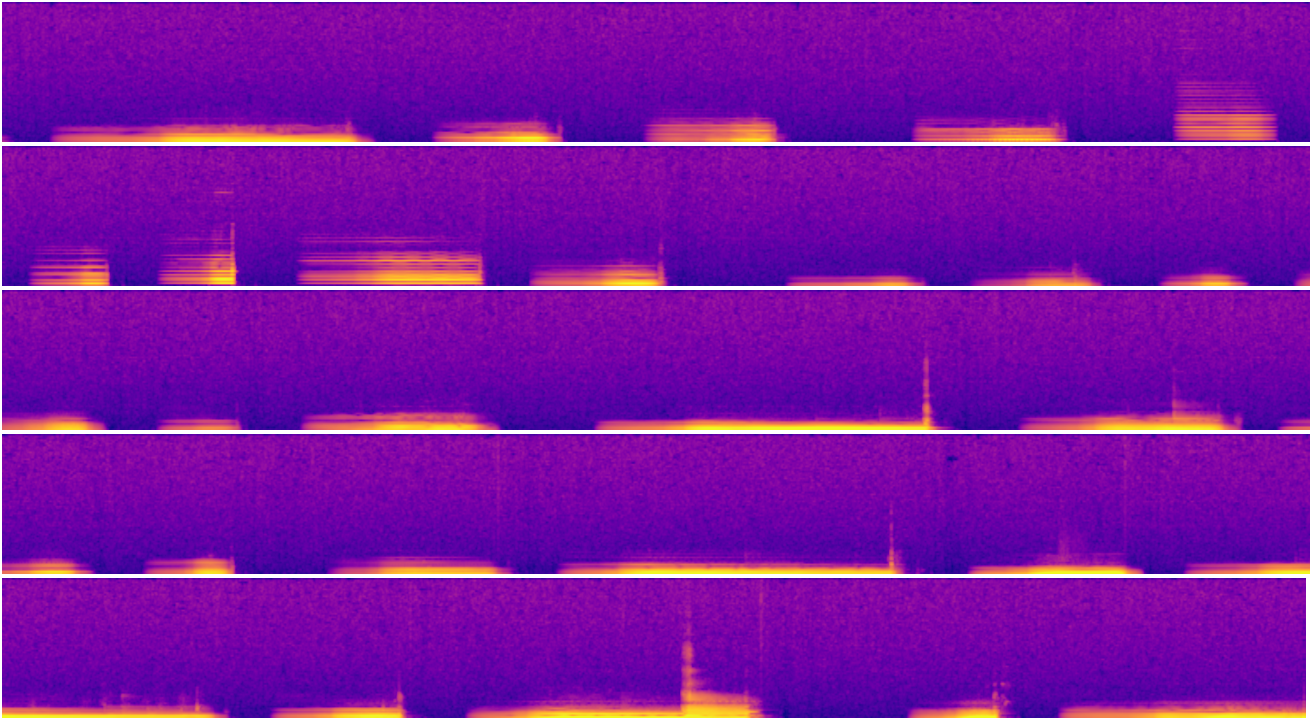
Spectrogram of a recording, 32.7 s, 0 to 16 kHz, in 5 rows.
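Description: Gibson SGJ electric guitar playing single sustained notes with finger vibrato, one after another, each faded in with a Dunlop DVP4 Volume X Mini volume pedal and stopping sharply, with short silences between. The swells come in so quickly that they sound almost like switching on and off, less natural than with a normal volume pedal.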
